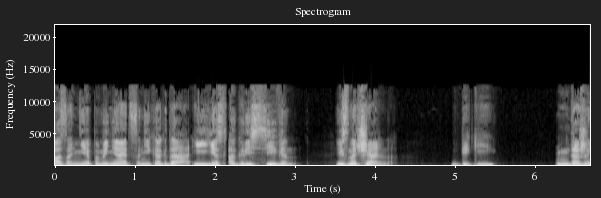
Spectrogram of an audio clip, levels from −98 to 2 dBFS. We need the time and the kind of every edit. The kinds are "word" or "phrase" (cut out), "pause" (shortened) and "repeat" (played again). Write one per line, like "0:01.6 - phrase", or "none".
0:02.1 - word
